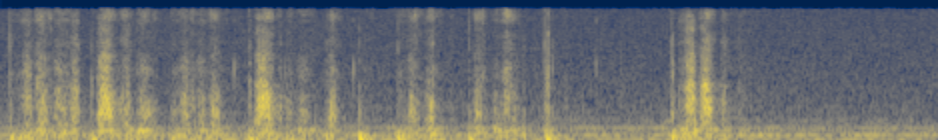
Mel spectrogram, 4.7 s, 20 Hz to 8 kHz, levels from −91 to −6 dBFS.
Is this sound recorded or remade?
recorded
